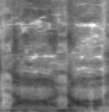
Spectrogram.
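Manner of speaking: high, soft drawn-out refusal; resisting. Acted. Stubborn old self refusing to budge, resisting. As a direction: protest in a high, thin plea.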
